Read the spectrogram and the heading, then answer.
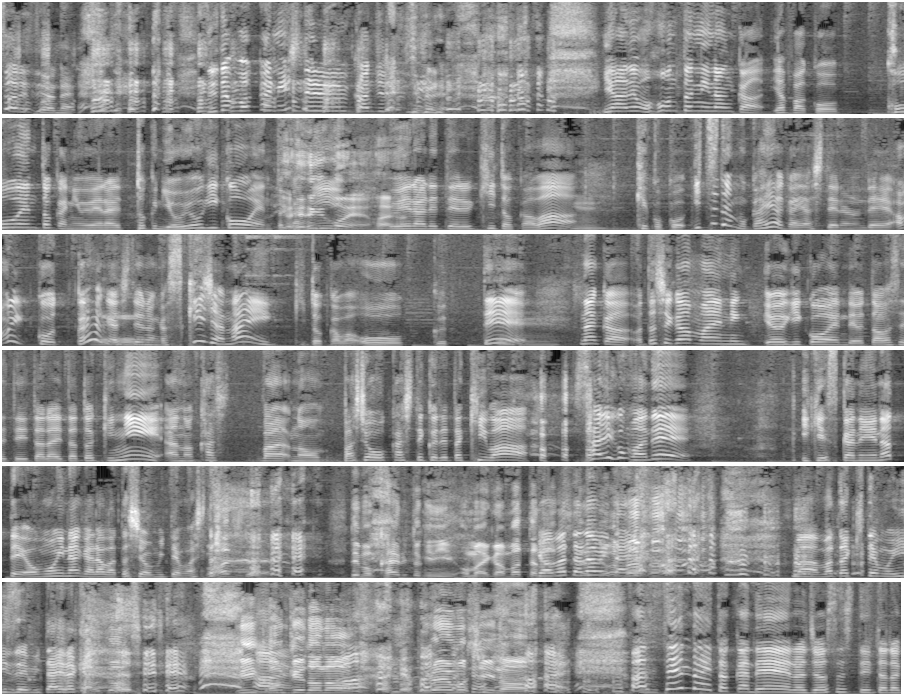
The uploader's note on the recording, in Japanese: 川崎モアーズ屋上ビヤガーデンをお借りしたライブイベントでの公開収録。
